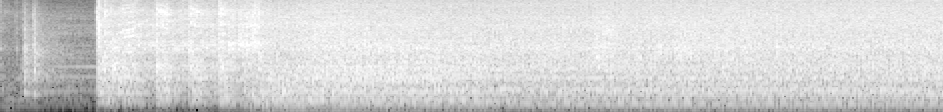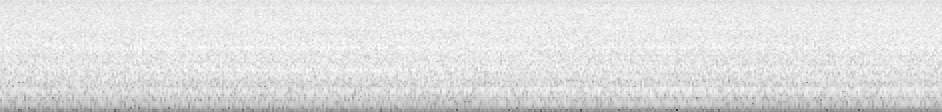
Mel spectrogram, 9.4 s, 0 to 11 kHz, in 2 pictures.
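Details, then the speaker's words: 2017 Subaru Outback, 59K miles, cold start after sitting overnight: harsh metallic clatter from timing chain tensioners for about five seconds until oil filter refills after drain-back and tensioners pump up, then quiets. "As you could see and hear, it took a good 5 or so seconds for that oil filter to fill up, and then the clatter from all the chain tensioners and things like that just stopped."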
